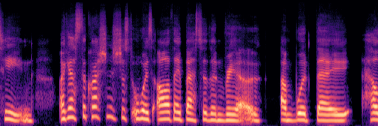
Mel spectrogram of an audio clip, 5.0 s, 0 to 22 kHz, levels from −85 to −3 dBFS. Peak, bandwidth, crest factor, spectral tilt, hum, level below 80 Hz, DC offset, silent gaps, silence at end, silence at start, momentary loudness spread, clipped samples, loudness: 0 dBFS; 15 kHz; 14 dB; -6.5 dB/octave; none; -66 dBFS; under 0.1%; none; 0 s; 0 s; 8 LU; under 0.1%; -15 LUFS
